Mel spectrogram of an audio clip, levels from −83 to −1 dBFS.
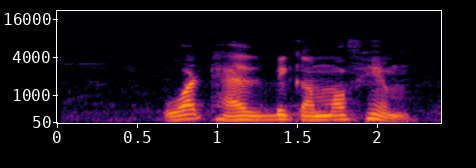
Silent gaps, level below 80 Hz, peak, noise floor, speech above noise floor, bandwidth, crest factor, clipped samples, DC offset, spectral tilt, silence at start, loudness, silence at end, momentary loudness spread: none; -60 dBFS; -8 dBFS; -61 dBFS; 37 dB; 7.8 kHz; 18 dB; under 0.1%; under 0.1%; -6 dB/octave; 0.65 s; -24 LUFS; 0.2 s; 6 LU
